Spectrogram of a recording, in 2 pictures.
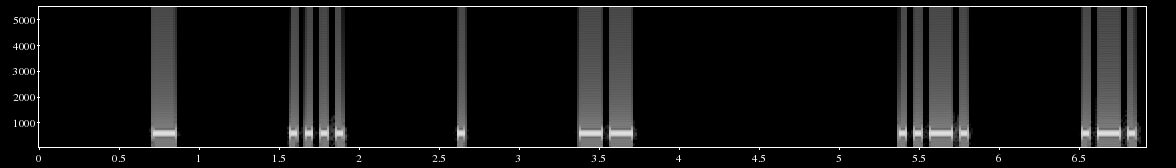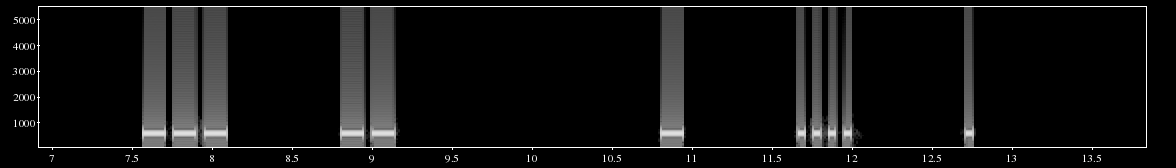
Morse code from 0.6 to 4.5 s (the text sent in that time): THEM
